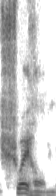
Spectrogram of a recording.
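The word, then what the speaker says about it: Sjöholm: home yeah yeah s-j-o-h-o-l-m like schweijholm is the way they would say it yeah leonard i i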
